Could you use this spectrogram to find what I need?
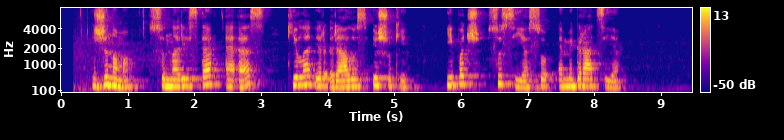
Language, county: Lithuanian, Šiauliai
